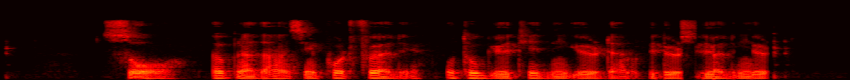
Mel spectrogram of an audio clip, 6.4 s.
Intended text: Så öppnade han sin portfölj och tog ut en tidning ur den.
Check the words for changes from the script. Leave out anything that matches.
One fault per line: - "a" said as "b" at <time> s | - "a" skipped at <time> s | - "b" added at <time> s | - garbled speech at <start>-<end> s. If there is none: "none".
- "en" skipped at 4.0 s
- garbled speech at 4.9-5.8 s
